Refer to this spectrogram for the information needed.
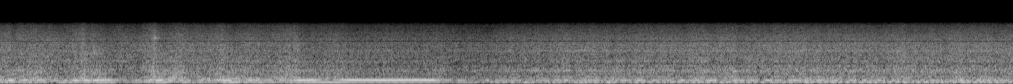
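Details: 1969 Dodge Dart Swinger 340 V8, first start after reinstalling the K-frame, engine and transmission assembly: holds raised speed about four seconds, then drops to a steady even idle; normal revving then idle.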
